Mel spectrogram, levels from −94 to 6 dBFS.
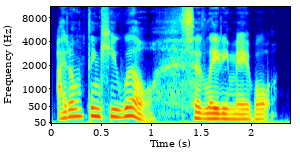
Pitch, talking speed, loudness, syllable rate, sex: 170 Hz, 200 wpm, -16 LUFS, 5.2 syllables/s, female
